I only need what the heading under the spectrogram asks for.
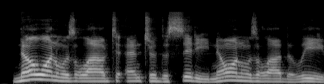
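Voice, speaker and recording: With a Midwestern US accent, a man talks fairly quickly at a fairly high pitch, his pitch varying in an ordinary way. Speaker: podcast host. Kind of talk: casual podcast storytelling. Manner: halting.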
